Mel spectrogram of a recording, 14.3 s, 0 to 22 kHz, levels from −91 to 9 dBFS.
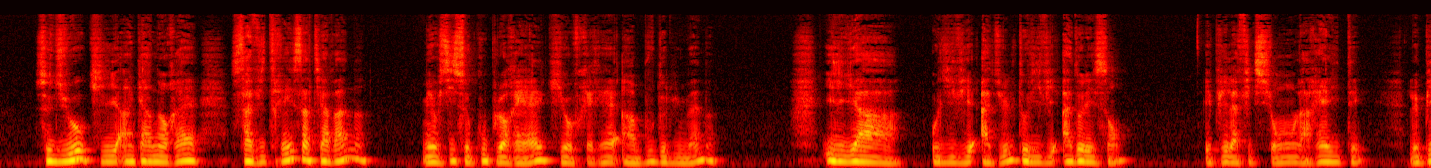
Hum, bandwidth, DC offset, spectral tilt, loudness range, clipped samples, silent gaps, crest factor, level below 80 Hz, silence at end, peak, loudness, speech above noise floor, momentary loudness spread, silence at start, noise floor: none; 16.5 kHz; under 0.1%; -4.5 dB/octave; 4 LU; under 0.1%; none; 18 dB; -50 dBFS; 0 s; -12 dBFS; -30 LUFS; 36 dB; 13 LU; 0.35 s; -65 dBFS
